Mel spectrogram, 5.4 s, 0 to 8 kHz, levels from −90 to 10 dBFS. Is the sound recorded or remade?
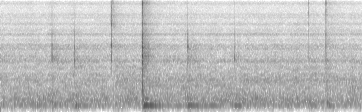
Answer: remade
